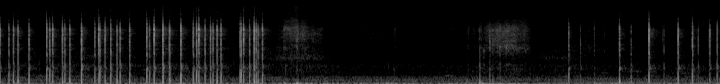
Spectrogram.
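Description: Fingertips and nails tap and scratch the printed label side of a medium, hollow Axe & Sledge plastic supplement tub with a black lid, held in both hands just behind the microphone. Dense bursts of sharp, bright clicks and taps fill the first two and a half seconds. Softer scratchy rustles follow, then scattered single taps to the end.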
